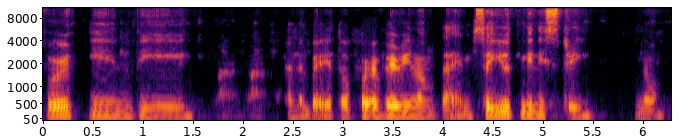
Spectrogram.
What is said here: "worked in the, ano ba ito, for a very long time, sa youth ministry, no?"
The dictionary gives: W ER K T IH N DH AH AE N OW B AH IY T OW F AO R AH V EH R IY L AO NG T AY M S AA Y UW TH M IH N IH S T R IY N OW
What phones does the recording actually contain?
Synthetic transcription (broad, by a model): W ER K IH N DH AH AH N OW B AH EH T OW F AO R AH V EH R IY L AO NG T AY M S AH Y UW T M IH N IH S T R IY N OW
